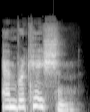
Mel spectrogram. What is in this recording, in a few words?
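"embrocation", British English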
